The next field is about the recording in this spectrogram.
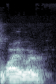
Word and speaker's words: Weiler: Weiler, is that correct? – No, it's Weiler.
